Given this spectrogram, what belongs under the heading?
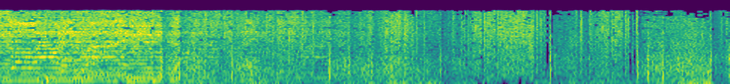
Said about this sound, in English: Fireworks. Boy, there's nothing like it, is there? Hear that? Those are the special America Tonight fireworks. We spared no expense.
